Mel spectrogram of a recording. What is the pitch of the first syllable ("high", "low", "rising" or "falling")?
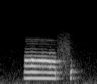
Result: low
